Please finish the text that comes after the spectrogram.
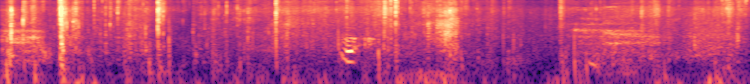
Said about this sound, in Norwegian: Så jeg tenkte vi bare går en runde, bare en skogstur. Mm. Ja. Da går vi inn og ser, da. Hvis vi klarer å komme inn her, det er jo så tett.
